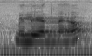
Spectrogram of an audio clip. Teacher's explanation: your ears will accept when you give stress on the suffix itself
